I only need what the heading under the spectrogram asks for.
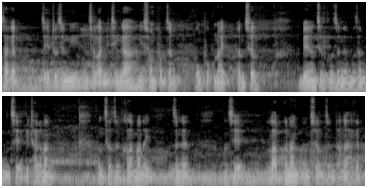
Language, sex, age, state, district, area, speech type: Bodo, male, 45-60, Assam, Chirang, rural, spontaneous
